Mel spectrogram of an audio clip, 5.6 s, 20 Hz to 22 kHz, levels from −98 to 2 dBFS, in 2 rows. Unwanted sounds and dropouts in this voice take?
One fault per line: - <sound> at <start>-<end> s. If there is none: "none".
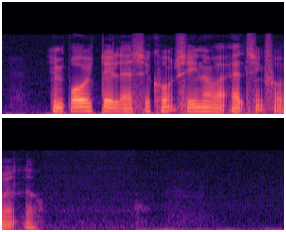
none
